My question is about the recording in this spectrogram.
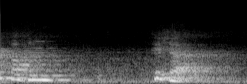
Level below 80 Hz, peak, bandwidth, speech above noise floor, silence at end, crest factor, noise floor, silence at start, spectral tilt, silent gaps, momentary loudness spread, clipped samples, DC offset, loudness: -44 dBFS; 0 dBFS; 4.4 kHz; 21 dB; 0 s; 14 dB; -32 dBFS; 0 s; -10.5 dB/octave; none; 22 LU; under 0.1%; under 0.1%; -13 LUFS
